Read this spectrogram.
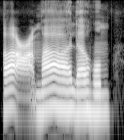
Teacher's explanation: अलिफ और आइन को अलग-अलग अदा करें, मीम के साथ अलिफ है उसको पूरा पढ़ें, और आखिर में लहुम पे मीम नहीं हिलाना और देर भी नहीं लगानी।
